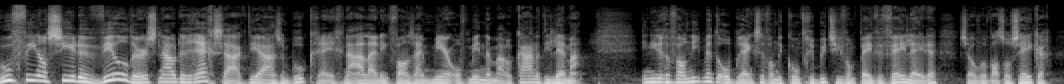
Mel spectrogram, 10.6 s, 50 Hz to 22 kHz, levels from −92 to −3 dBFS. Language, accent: Dutch, Dutch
